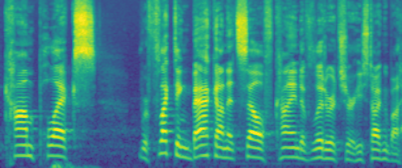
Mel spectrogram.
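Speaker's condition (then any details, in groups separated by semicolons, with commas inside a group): No condition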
